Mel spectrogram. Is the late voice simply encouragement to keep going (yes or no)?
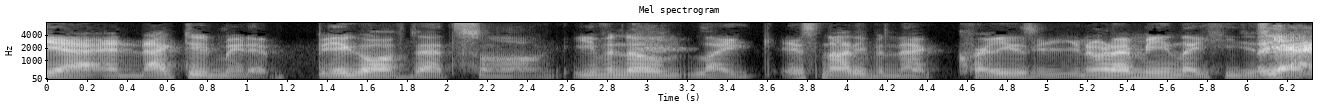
no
